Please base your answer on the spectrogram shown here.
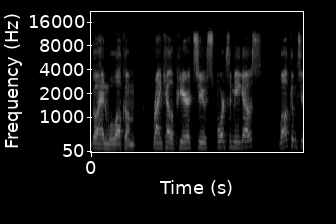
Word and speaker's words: Kelapire: But we'll go ahead and we'll welcome Ryan Kelapire to Sports Amigos. Welcome to this groundbreaking edition, Ryan. Thanks for having me.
